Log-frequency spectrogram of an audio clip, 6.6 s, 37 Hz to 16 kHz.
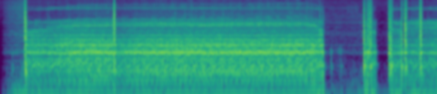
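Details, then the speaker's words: Porsche 944 engine, listening along the base of the oil pan: steady even hum, no rhythmic knocking, no variance across the four cylinders; healthy bottom end, though some driveline bearing noise (pilot or torque tube bearing) noted. "listening along the base of the oil pan no sound variances were observed across the four cylinders"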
